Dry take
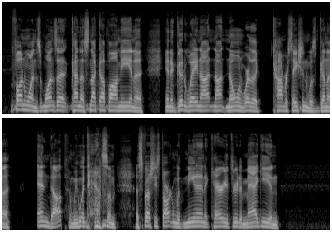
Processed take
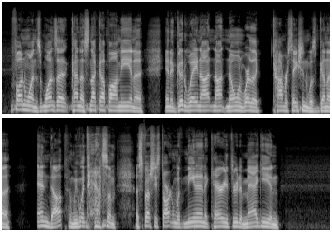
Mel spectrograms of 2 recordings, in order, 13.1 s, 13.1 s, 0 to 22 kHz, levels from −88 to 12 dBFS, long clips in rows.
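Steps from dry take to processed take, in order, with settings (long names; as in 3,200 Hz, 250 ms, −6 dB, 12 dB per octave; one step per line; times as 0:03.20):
0:08.07–0:10.41: spectral tilt +1.5 dB per octave
boost into a limiter +13 dB
level −1 dB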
